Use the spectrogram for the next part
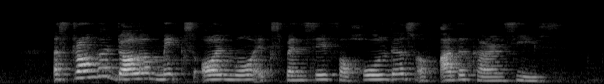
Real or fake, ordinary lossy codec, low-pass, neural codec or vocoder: real; none; 7.2 kHz; none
